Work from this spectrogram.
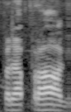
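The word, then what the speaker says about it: Prague: कोई नहीं होता है मैं दोबारा रिपीट कर रहा हूं कि स्पेलिंग तो इसके पी ए आर जी यू ई है बट कहते इसको शायद पराग है।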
